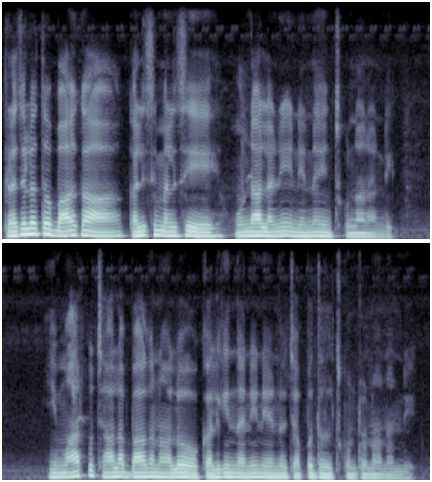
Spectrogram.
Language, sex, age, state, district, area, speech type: Telugu, male, 45-60, Andhra Pradesh, Chittoor, urban, spontaneous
